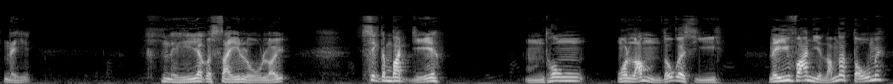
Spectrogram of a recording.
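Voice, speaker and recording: A tired, gruff warrior, as a storyteller voices him, speaking low and sighing. The voice is husky and rough-edged, plain-spoken and soft-hearted underneath. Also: male voice, big pitch swings, unhurried, long pauses, full character voice. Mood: weary. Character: weary tough warrior man, gruff but soft-hearted.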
